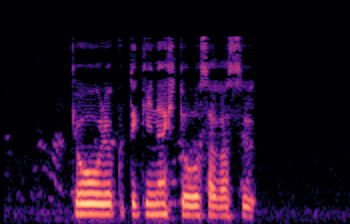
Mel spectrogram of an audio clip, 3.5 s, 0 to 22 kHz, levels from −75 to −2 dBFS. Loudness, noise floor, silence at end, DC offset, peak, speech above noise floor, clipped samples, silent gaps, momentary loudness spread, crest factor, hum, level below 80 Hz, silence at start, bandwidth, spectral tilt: -17 LUFS; -60 dBFS; 0.95 s; under 0.1%; -2 dBFS; 45 dB; under 0.1%; none; 14 LU; 18 dB; none; -58 dBFS; 0.7 s; 11.5 kHz; -5.5 dB/octave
